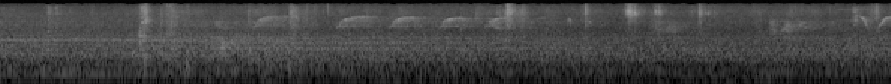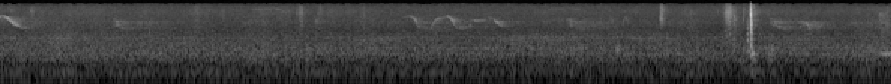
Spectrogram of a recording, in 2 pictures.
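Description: Quiet outdoor background with a small bird chirping in quick runs of short, high notes. A few soft ticks, and one sharp click near the end, the loudest sound.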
